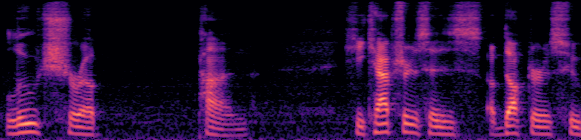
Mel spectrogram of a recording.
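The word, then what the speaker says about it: lúchorpán: Well, they pronounce it Luchrapan.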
